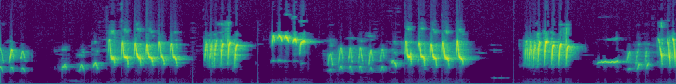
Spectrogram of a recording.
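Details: Javan bush lark song made of separate buzzy trilled phrases, some lower and some higher, with a clear whistled note in the middle and pauses of about a second.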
